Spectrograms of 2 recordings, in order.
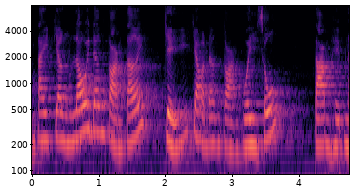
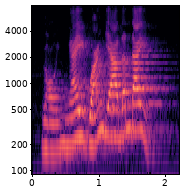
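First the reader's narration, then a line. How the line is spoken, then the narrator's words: Loud barked command. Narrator (Vietnamese): Bàn Tam Hiệp lớn tiếng quát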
